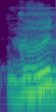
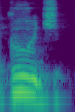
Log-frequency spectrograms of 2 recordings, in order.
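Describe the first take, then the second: First: The word ends in a plain d sound. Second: The word ends in a j-like sound. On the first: "instead of g good" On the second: "our D's sometimes sound like j's. we would say guj"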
